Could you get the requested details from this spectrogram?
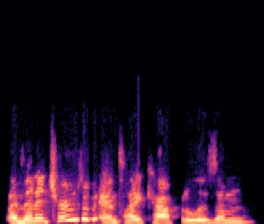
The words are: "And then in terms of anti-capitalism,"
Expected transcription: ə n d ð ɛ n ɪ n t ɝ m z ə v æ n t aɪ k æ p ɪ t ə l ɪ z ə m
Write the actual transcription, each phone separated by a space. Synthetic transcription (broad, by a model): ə n ð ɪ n ɪ n t ɝ m z ə v æ n t aɪ k æ p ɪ t l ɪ z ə m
